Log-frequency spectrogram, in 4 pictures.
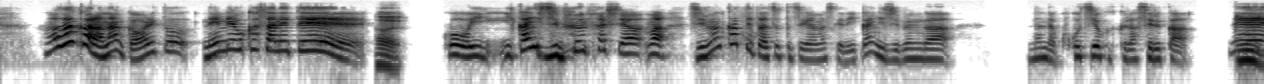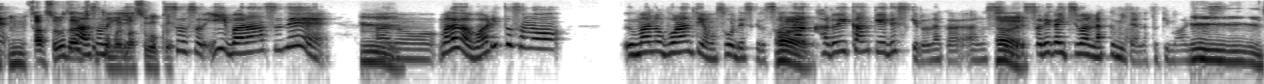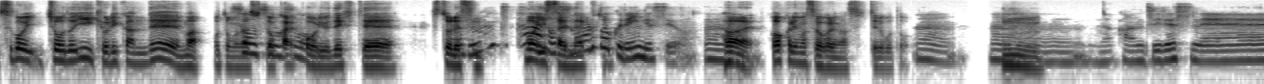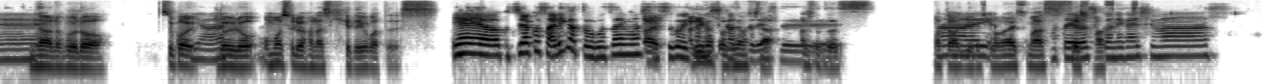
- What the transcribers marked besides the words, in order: laughing while speaking: "自分がしあ"; other background noise; tapping
- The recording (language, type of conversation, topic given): Japanese, unstructured, 趣味を通じて友達を作ることは大切だと思いますか？
- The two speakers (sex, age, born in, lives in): female, 35-39, Japan, United States; male, 40-44, Japan, United States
